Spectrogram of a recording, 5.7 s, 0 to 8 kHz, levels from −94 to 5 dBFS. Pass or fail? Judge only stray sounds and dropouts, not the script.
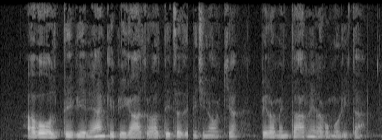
fail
